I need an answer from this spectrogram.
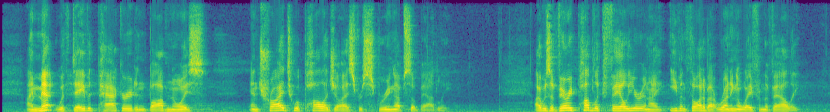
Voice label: Commencement Address; Steve Jobs; 2005; Stanford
